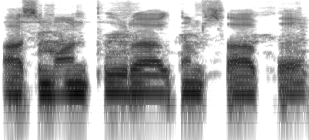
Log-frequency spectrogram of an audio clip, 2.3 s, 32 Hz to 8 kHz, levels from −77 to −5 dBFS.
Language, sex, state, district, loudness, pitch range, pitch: Hindi, male, Jharkhand, Sahebganj, -17 LUFS, 95-105 Hz, 100 Hz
